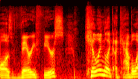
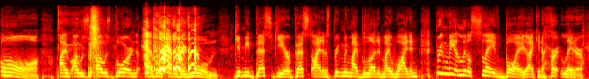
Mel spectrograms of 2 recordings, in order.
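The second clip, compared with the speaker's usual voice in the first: loud, hoity-toity, grand, raised voice, drawn-out oh; 4 semitones higher, 6 dB louder than usual. Explaining the Drukhari Trueborn and Halfborn to a listener, in a hoity-toity Trueborn voice. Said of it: "I love your hoity-toity voice".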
